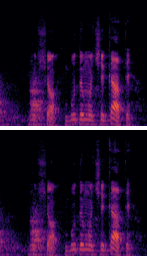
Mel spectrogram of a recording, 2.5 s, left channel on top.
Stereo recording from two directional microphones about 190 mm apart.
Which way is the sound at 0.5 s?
Centre (ahead or behind).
